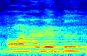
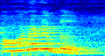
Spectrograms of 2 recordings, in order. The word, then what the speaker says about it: honorable: Suppose an R, an honest, an honorable man. Now here H is silent.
